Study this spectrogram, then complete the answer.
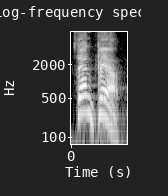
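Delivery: high, called-out command; shouted warning. A narrator's reading. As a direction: shout a warning to get back. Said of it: "shouted Biggles".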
